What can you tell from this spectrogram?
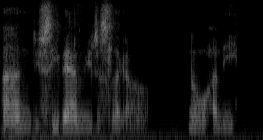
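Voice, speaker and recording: This man speaks with a strong Welsh accent. The sound is dry and close, with no echo. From Wales, the valleys. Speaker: podcast co-host. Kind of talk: casual chat.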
